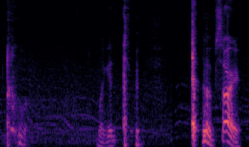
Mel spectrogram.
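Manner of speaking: coughing and apologising mid-choke; choking on spit. Real, not acted. Commentator choking mid tyre rundown, coughing apology. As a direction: splutter an apology through a real cough. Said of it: "I just started choking my spit".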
